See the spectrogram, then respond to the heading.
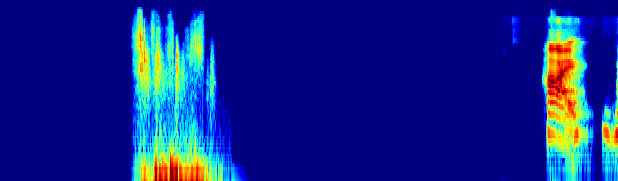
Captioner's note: fluttering Pages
